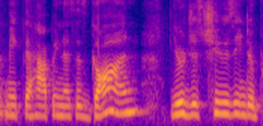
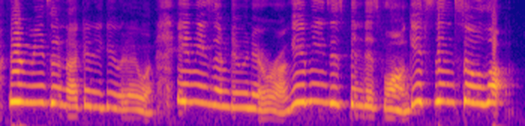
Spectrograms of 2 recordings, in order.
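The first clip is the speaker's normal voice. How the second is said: mock whiny self-pity; 10 semitones higher than usual. Voicing a despairing inner story.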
